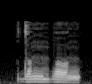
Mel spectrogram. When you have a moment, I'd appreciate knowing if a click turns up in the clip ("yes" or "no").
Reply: no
